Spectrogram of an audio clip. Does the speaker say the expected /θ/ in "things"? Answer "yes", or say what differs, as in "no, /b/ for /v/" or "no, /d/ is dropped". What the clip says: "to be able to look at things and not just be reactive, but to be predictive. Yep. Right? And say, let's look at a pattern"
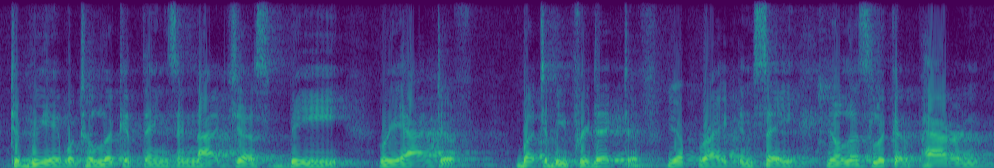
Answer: yes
